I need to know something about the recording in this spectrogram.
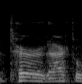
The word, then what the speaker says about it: pterodactyl: Do you know you can't you you know you can't hear a pterodactyl go to the bathroom? Yeah. The P silent.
